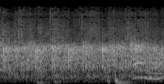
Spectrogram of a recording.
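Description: A crowd applauds steadily, many hands clapping in a dense, continuous patter at moderate loudness, with a faint murmur of voices underneath.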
